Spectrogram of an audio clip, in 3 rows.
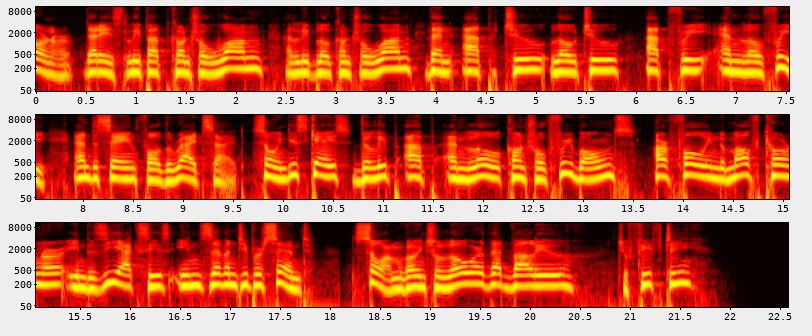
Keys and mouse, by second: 3.8-6.4 right drag, 7.8-9.2 right drag.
